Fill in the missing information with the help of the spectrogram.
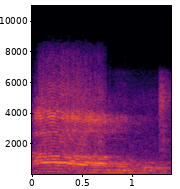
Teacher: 2 حمزہ ایک جگہ جمع ہو گئے، دوسرا ساکن پہلا متحرک، تو اسے الف سے بدلنا واجب ہے، ہو جائے گا آمرو۔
